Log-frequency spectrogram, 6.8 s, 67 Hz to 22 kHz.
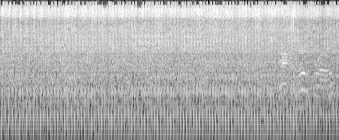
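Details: Junkyard Ditch Witch C99 trencher, old, year unknown, small single-cylinder engine: quick, regular chug near four beats a second, steady with no misfires; running halfway decently, though the self-propelled drive doesn't work.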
